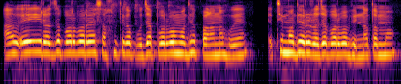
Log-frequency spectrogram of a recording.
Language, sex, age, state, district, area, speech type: Odia, female, 18-30, Odisha, Kandhamal, rural, spontaneous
